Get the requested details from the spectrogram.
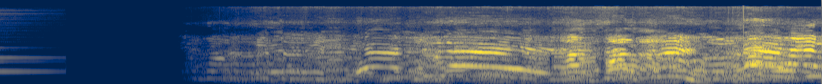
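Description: Men talk loudly and excitedly close by.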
